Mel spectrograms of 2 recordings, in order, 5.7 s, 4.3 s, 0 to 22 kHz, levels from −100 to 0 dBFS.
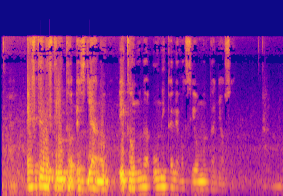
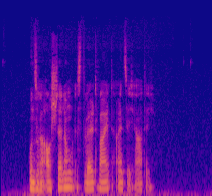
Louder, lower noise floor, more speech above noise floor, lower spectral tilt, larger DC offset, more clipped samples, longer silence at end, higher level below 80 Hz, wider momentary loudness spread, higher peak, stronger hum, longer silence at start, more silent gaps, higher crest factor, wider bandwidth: first, -12 LUFS vs -39 LUFS; second, -44 dBFS vs -71 dBFS; about the same, 32 dB vs 33 dB; about the same, -5 dB/octave vs -5.5 dB/octave; neither; neither; second, 0.05 s vs 1.2 s; first, -42 dBFS vs -64 dBFS; first, 13 LU vs 10 LU; first, 0 dBFS vs -22 dBFS; neither; second, 0.05 s vs 0.45 s; neither; about the same, 14 dB vs 18 dB; second, 11.5 kHz vs 14.5 kHz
